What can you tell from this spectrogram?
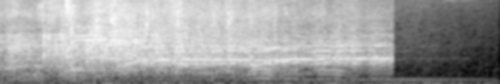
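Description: Loud, dense audience applause for a mayor addressing a Board of Education fills the air steadily for about two seconds, a broad wash of many hands clapping together, then cuts off abruptly into near silence.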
